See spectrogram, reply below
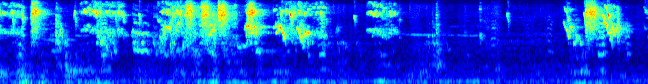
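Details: Playful finches give clusters of sharp, high chirps and short trilled phrases, broken by a quiet gap before a final burst of twittering.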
